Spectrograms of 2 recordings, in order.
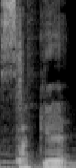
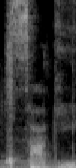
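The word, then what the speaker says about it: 酒: It's pronounced sake and not saki.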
